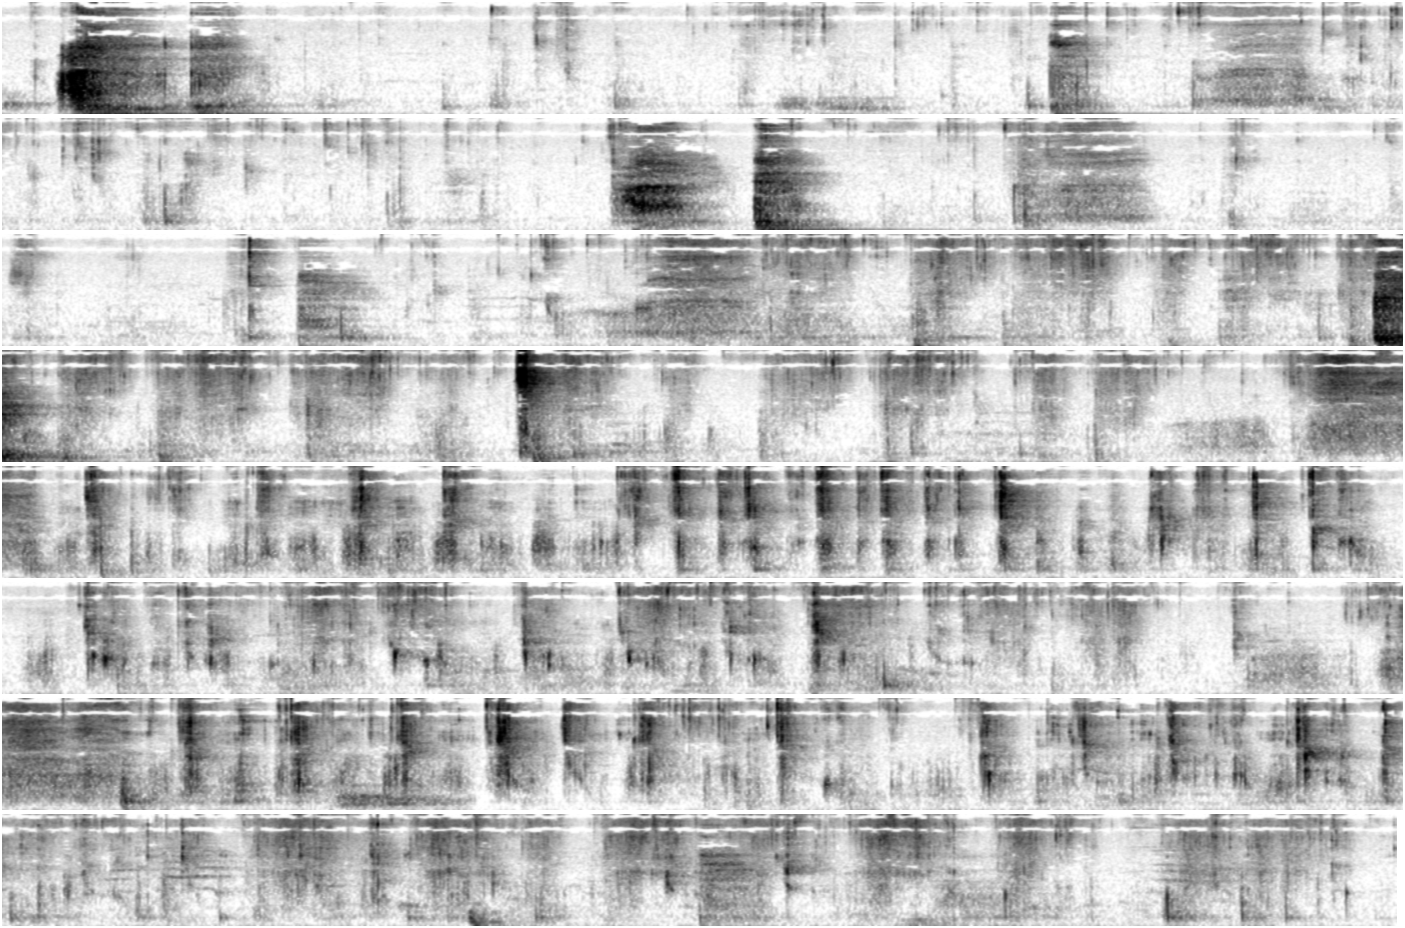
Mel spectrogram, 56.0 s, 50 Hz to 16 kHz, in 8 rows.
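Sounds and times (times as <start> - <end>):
person chewing and biting: 15.0 - 56.0.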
